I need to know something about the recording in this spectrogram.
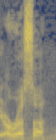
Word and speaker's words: Orisa: Orisa. Kind of like got a ram's... Yes, it's Orisa. Is that All right. pronounced correctly? Orisa?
